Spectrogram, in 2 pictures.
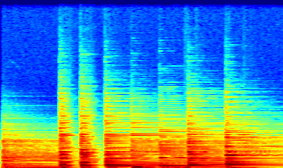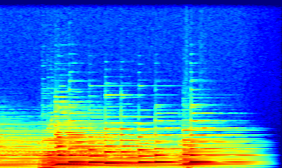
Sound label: Multimic Facets Piano Full Mix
